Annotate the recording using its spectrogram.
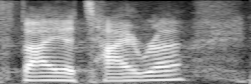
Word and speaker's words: Thyatira: It's the church of Thyatira is how you pronounce that.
